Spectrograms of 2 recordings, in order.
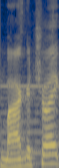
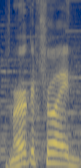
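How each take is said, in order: First: The first syllable has an 'ar' vowel. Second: The first syllable has an 'ur' vowel. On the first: "I like Margatroyd because it's a lot easier to say" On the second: "the U is what makes me think it wouldn't be pronounced the same way"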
